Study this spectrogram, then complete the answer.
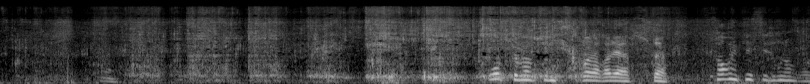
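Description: Milk squirts in thin jets into a metal bucket.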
